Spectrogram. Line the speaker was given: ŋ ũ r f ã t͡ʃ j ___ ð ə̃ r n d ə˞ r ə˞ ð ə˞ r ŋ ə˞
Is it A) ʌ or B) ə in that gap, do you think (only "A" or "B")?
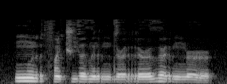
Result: B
